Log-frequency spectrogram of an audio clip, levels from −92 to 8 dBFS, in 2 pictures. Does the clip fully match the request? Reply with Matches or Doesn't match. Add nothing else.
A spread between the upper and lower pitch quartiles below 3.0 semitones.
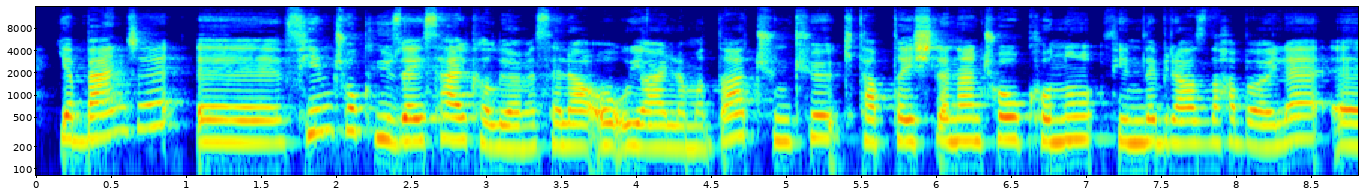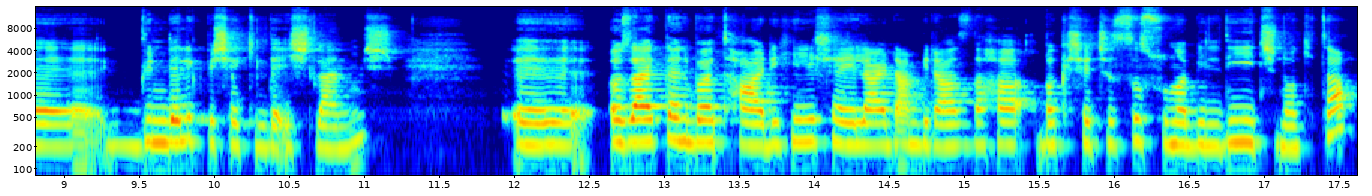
Matches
